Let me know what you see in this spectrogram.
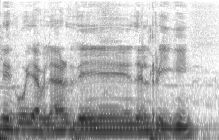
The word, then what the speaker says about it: Rigi: Les voy a hablar en todo caso del monte reggae. Vamos a pronunciarlo mejor, del monte reggae.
